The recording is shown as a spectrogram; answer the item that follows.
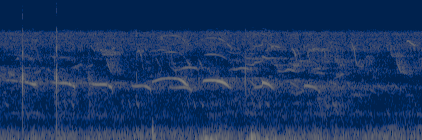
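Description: Faint bird calls: a run of short, arched chirps, a few each second, that fade out near the end, with two sharp clicks near the start.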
